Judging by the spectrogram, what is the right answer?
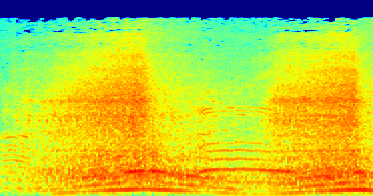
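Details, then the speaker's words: Isuzu Panther New Hi Grade diesel, timing recently adjusted and serviced: two quick, clean revs that rise and fall smoothly with no knock or rattle; crisp, responsive and healthy. "Kalau dari biasanya ini suaranya kelihatan renyah banget. Renyah banget. Suara mesinnya renyah. RPM-nya ini juga spontan."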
